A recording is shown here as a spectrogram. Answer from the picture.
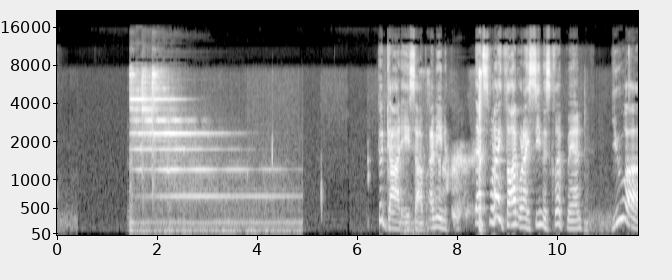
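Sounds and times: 
wrestling ring bell struck: 0:01.5 - 0:04.8
speech: 0:06.5 - 0:11.6.

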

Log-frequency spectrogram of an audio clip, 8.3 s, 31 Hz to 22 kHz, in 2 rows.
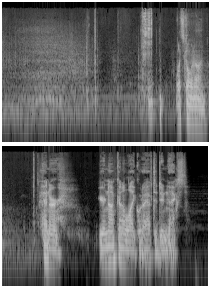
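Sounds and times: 
hearse engine droning driving off-road over rough ground: 0:00.0 - 0:04.9
speech: 0:03.5 - 0:04.2, 0:05.0 - 0:05.5, 0:06.1 - 0:07.9.

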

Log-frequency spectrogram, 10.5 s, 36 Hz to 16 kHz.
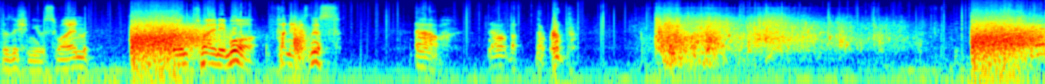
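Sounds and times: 
speech: 0:00.0 - 0:03.5, 0:04.2 - 0:05.8
gunshots in a radio drama: 0:01.3 - 0:02.2, 0:06.6 - 0:08.4, 0:09.7 - 0:10.4.

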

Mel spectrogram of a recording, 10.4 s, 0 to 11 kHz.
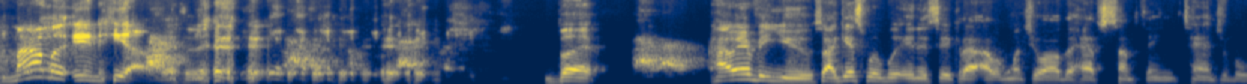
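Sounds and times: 
speech: 0:00.1 - 0:05.1, 0:05.9 - 0:10.3
dogs barking excitedly: 0:01.2 - 0:01.7, 0:02.3 - 0:03.6, 0:05.3 - 0:05.9
laughter: 0:01.4 - 0:03.9.

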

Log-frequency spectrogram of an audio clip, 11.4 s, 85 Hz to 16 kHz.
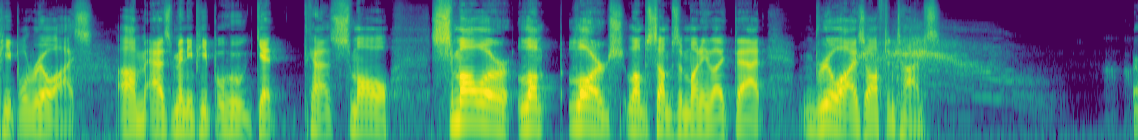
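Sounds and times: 
speech: 0:00.0 - 0:09.5
drawn-out cat meow with falling pitch: 0:08.6 - 0:10.4.

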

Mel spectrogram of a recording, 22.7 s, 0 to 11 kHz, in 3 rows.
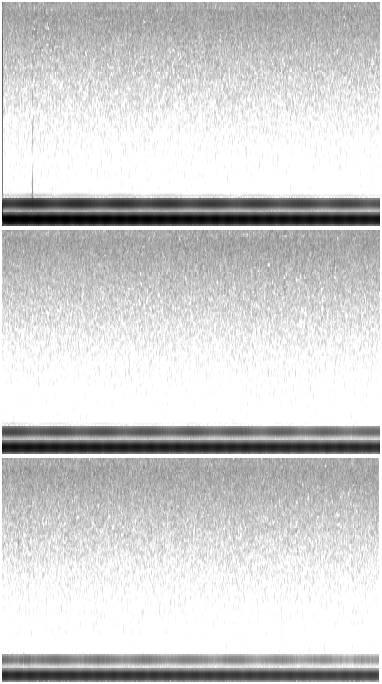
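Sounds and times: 
steady low tone at 110.96 Hz: 0:00.0 - 0:22.6.

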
